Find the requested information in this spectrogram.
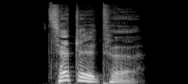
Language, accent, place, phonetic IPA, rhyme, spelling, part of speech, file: German, Germany, Berlin, [ˈt͡sɛtl̩tə], -ɛtl̩tə, zettelte, verb, De-zettelte.ogg
- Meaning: inflection of zetteln: 1. first/third-person singular preterite 2. first/third-person singular subjunctive II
